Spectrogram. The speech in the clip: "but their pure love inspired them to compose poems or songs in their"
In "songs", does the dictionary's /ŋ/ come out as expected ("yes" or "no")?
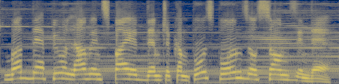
yes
